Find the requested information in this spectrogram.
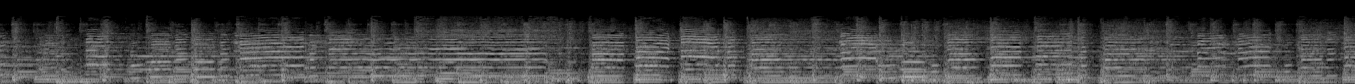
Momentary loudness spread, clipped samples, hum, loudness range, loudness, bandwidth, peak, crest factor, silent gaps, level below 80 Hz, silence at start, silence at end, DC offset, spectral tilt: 5 LU; under 0.1%; none; 2 LU; -26 LUFS; 10.5 kHz; -10 dBFS; 16 dB; none; -46 dBFS; 0 s; 0 s; under 0.1%; -4 dB/octave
